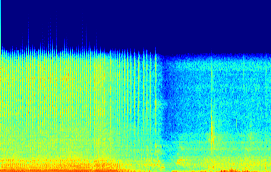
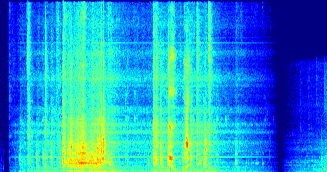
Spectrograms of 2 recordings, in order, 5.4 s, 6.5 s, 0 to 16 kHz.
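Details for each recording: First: Tecumseh mulching mower surging: runs steady, then sags and nearly dies before picking back up; sounds fuel-starved, bowl nut passages clear, white deposits on spark plug suggest long-term lean carburetor running. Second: Tecumseh mulching mower, formerly surging, after carburetor repair (part 632547 fitted at the emulsion tube base, a plug found in the idle circuit): a few pull-cord tugs, then the engine catches and holds a steady, even drone without hunting. It runs great.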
